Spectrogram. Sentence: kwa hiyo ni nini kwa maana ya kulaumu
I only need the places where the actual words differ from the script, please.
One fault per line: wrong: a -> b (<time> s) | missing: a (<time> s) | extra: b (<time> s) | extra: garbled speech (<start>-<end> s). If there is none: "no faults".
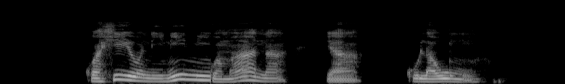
no faults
